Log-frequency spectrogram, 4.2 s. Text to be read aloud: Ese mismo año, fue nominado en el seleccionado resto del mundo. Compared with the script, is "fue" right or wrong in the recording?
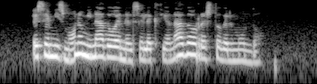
wrong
